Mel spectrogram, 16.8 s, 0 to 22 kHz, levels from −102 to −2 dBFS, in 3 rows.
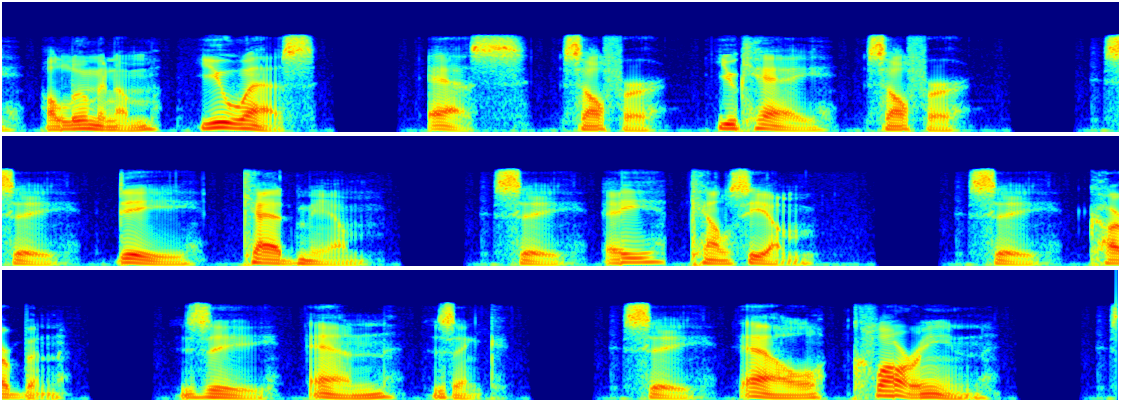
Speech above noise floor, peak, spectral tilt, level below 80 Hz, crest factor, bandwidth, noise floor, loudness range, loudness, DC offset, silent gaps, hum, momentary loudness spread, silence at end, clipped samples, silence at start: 48 dB; -2 dBFS; -4.5 dB/octave; -40 dBFS; 22 dB; 8 kHz; -69 dBFS; 4 LU; -22 LUFS; under 0.1%; none; none; 14 LU; 0 s; under 0.1%; 0 s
